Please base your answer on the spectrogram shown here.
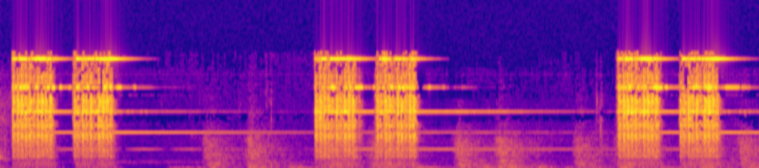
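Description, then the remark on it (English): A telephone in a house rings loudly in a classic double-ring pattern, three pairs of bright trilling bursts spaced evenly apart, with no one speaking. “Alice, phone.”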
